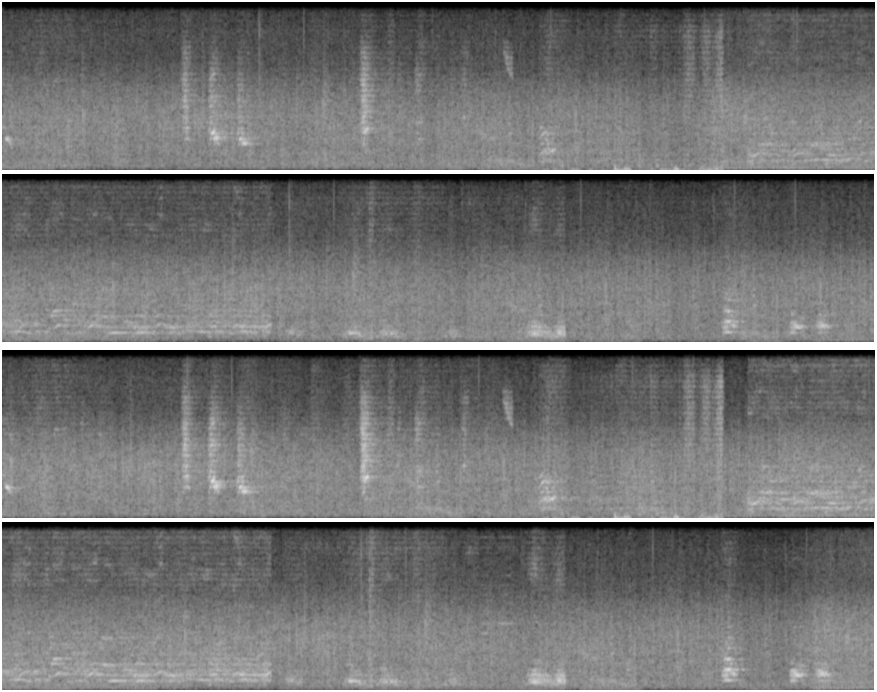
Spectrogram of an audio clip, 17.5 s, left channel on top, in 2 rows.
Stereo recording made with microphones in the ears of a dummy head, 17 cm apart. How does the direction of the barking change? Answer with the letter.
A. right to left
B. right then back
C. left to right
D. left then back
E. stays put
E.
